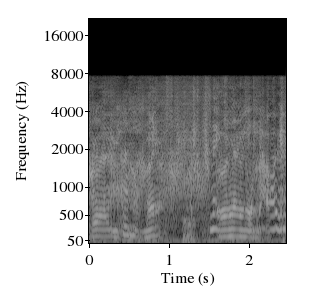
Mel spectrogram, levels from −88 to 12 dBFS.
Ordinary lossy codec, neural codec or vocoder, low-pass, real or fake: none; codec, 16 kHz, 1 kbps, FreqCodec, larger model; none; fake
